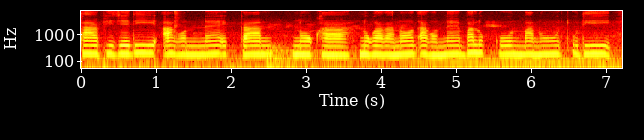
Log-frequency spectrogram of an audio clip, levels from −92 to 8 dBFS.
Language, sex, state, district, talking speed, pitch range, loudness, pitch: Chakma, female, Tripura, Unakoti, 85 wpm, 185-195 Hz, -18 LUFS, 185 Hz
